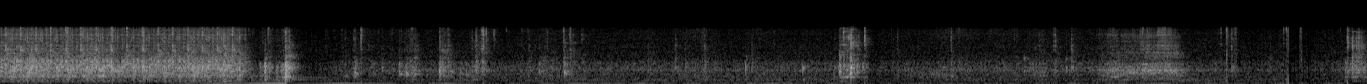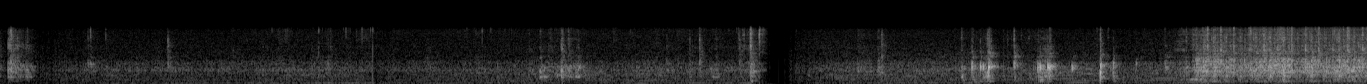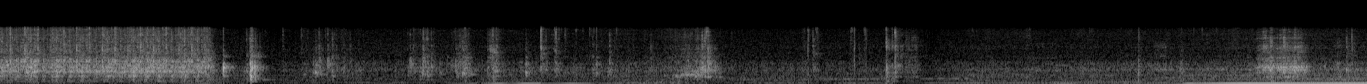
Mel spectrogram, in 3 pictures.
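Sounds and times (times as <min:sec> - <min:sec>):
sewing machine stitching: 0:00.0 - 0:02.5, 0:25.4 - 0:29.5.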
